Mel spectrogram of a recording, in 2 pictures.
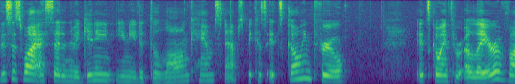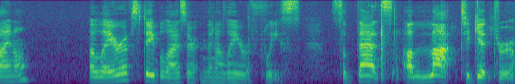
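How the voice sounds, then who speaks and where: A normal speaking voice from a woman, medium in pitch with ordinary pitch variation, a moderate pace and big swings in loudness. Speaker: sewing crafter. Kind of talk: tutorial. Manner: casual.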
